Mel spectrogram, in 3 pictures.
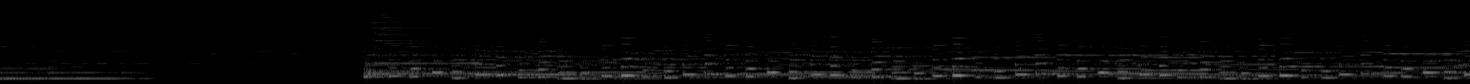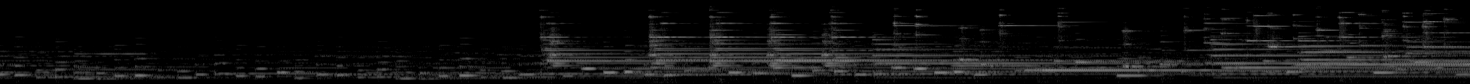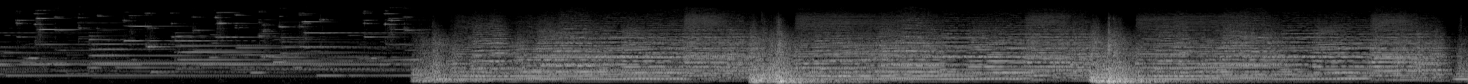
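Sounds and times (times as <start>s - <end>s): ringing metal mallet percussion: 20.1s - 34.0s
wind ensemble held tones: 33.5s - 44.0s.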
